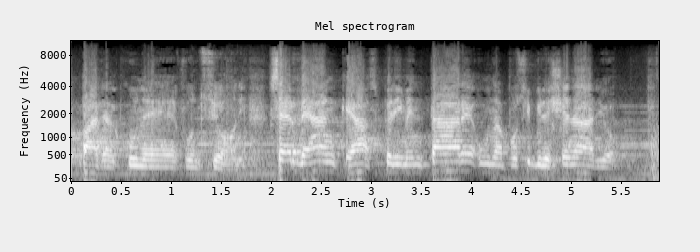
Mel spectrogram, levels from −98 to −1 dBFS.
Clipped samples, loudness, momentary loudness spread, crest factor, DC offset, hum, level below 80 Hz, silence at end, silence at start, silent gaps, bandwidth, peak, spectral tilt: 0.1%; -12 LUFS; 8 LU; 12 dB; under 0.1%; none; -46 dBFS; 0 s; 0 s; none; 10 kHz; 0 dBFS; -3 dB/octave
